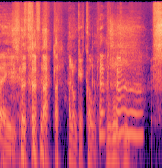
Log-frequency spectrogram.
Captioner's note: all chuckle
